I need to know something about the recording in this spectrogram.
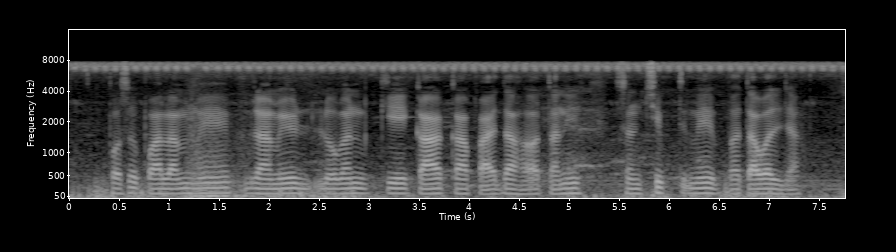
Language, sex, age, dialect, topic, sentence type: Bhojpuri, male, 18-24, Western, agriculture, question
